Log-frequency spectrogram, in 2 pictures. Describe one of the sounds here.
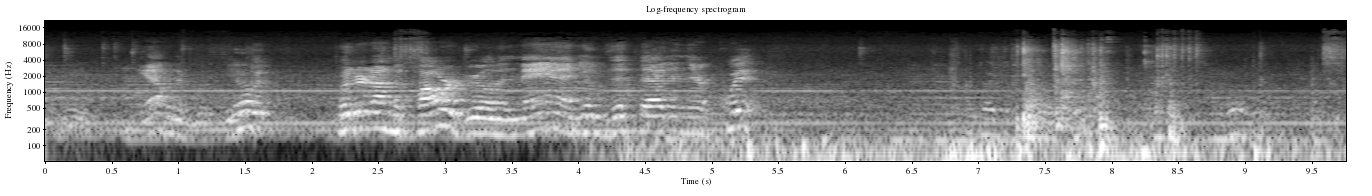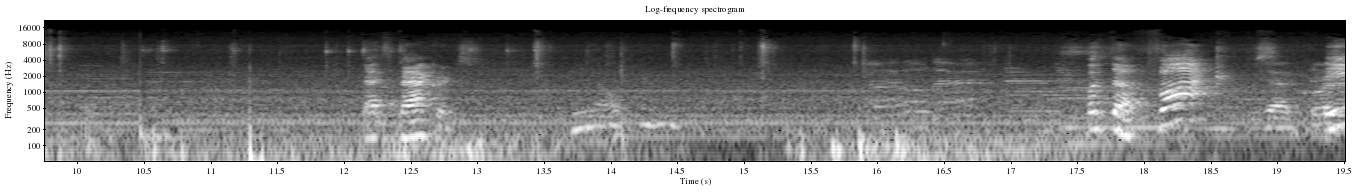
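Men talk nearby in a small room.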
